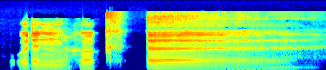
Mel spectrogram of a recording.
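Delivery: sustained "uh" vowel. Performing a word on the teacher's request: long held "uh" vowel. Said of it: "wooden hook and hold that".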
